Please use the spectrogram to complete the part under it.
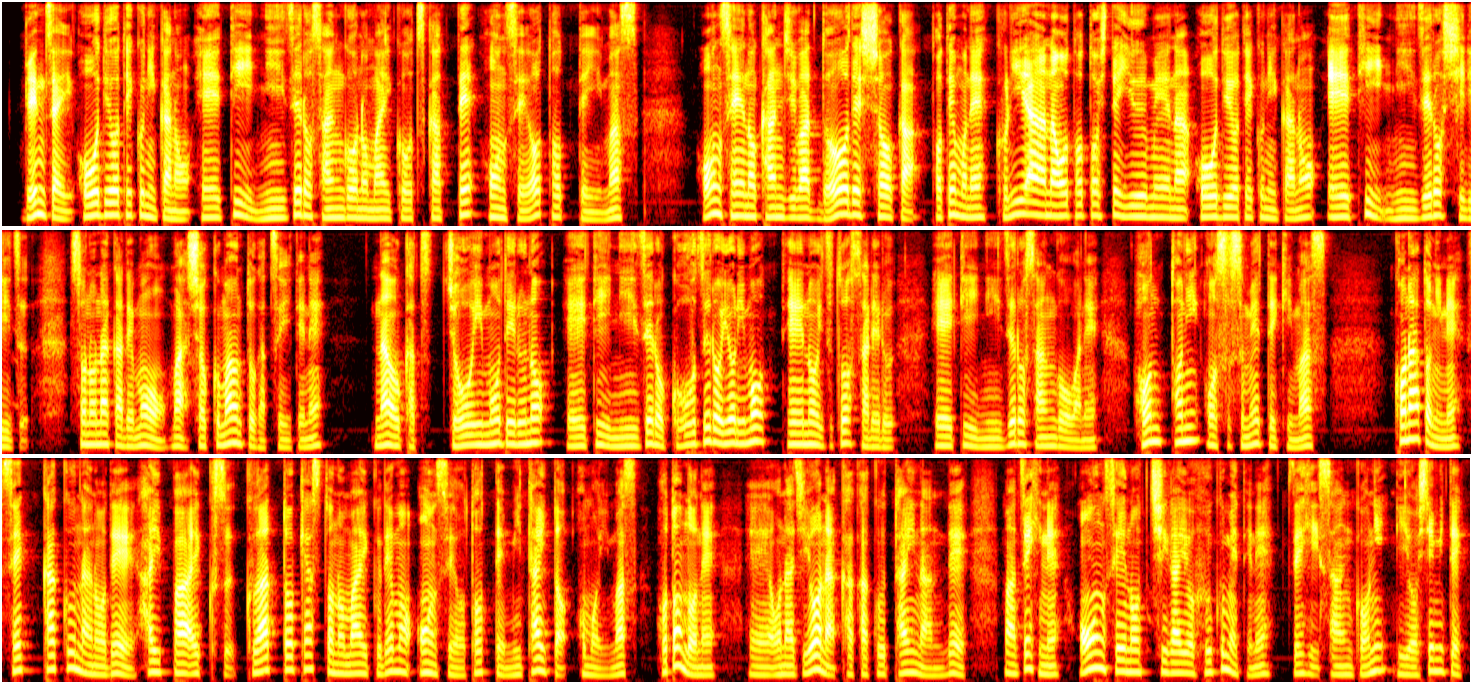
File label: at2035 audio technica microphone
